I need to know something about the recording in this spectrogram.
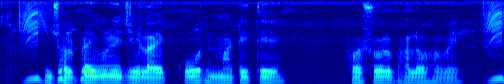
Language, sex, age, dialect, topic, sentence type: Bengali, male, 18-24, Rajbangshi, agriculture, question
